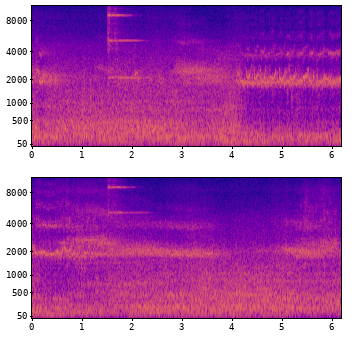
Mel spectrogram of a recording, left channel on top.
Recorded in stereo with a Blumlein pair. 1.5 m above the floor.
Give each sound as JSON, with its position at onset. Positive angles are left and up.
{"t": 1.5, "sound": "a bicycle bell", "azimuth_deg": 60, "distance_m": 2.5}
